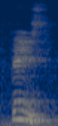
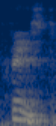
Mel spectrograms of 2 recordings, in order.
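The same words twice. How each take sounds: The two takes are said the same way.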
